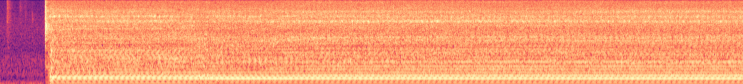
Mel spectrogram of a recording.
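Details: Craftsman air compressor after switch replacement, cover open: loud start, then a steady, even motor drone with constant pump chug; runs smoothly with no knocking or squeal.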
